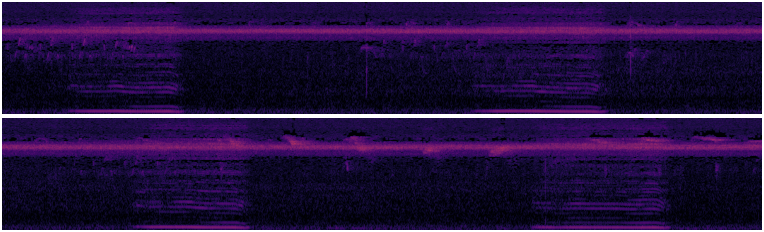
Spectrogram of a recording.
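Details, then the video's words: American Saddlebred mare Janie asleep, snoring in slow, even breaths: four humming, droning snores of about a second and a half each, spaced roughly five seconds apart, with crickets shrilling constantly behind. "Janie saddlebred snoring"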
